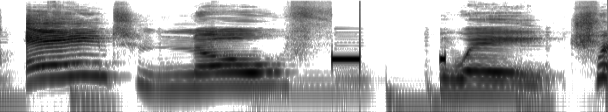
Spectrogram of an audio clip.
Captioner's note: beep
